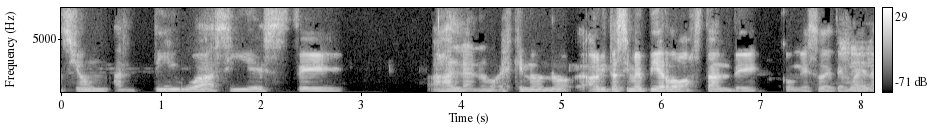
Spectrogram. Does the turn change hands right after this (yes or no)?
yes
